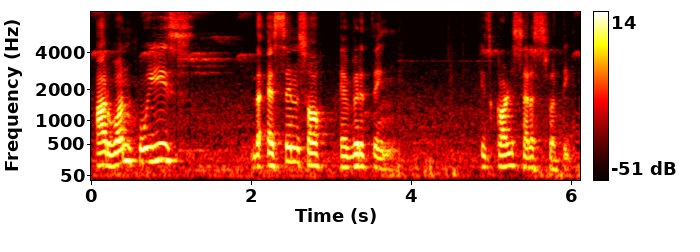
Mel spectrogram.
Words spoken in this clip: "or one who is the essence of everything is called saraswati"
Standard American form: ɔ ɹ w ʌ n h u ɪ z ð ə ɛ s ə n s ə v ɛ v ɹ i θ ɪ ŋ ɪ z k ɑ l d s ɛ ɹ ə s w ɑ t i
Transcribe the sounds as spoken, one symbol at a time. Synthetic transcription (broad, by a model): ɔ ɹ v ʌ n h u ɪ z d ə ɛ s ə n s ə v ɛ v ɹ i t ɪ ŋ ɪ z k ɑ l d s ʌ ɹ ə s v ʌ t i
